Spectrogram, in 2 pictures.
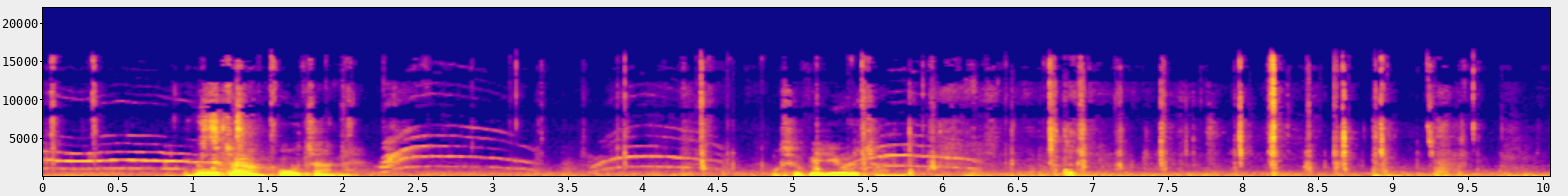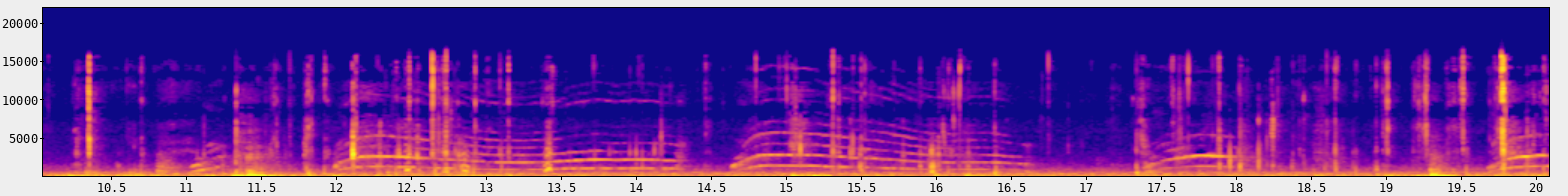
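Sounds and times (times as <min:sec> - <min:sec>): kitten sucking from bottle: 0:00.0 - 0:20.0
kitten mewing: 0:11.0 - 0:18.9.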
